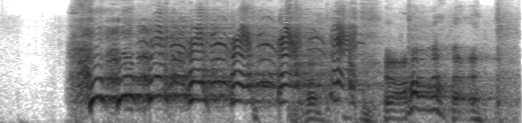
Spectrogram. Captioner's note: laughing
